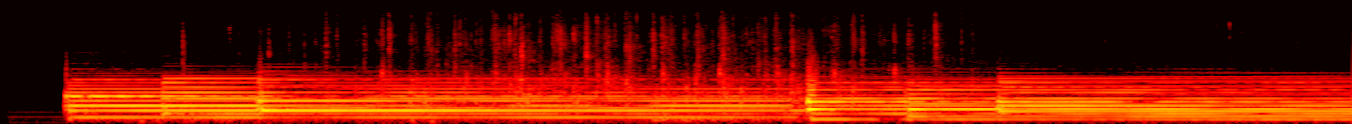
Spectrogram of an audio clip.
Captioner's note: dramatic piano music; applause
